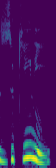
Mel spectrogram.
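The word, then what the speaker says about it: zucchini: तो जो 11व नंबर पर जो सब्जी आती है वो है जुकीनी जुकीनी। इसको मैंने पहले प्रोनाउंस करना सीखा।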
